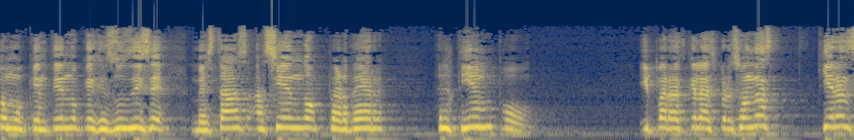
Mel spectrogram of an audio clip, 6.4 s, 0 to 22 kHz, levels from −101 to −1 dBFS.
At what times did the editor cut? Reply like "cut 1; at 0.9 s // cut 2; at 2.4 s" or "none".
none

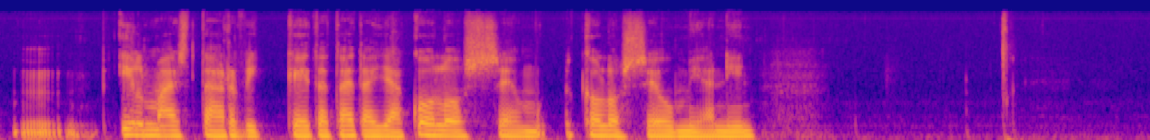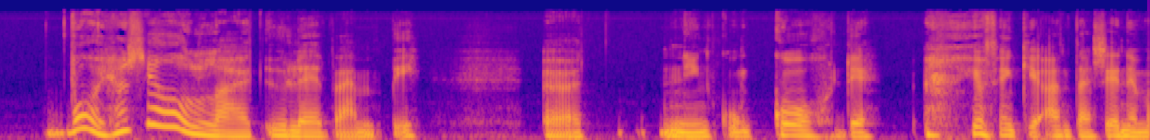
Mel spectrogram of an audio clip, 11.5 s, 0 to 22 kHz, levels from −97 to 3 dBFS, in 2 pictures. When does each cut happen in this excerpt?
cut 1; at 1.8 s // cut 2; at 7.1 s

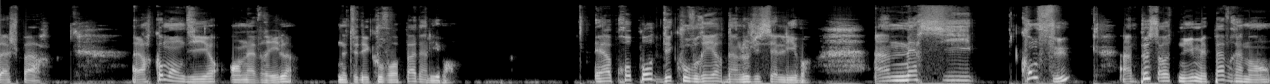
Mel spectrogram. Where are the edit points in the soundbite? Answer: cut 1; at 4.3 s // cut 2; at 6.6 s // cut 3; at 11.6 s

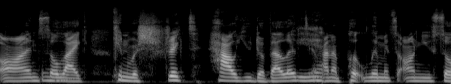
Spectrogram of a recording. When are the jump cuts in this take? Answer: cut 1; at 1.1 s // cut 2; at 3.2 s

